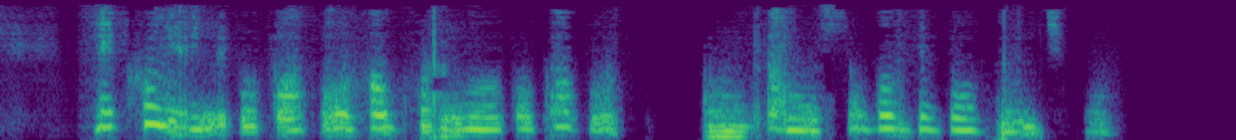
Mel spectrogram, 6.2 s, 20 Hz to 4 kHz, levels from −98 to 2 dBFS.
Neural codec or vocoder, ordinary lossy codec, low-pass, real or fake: codec, 44.1 kHz, 0.9 kbps, DAC; MP3, 24 kbps; 3.6 kHz; fake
